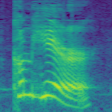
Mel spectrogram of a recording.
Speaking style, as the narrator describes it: he shouted to Dickon

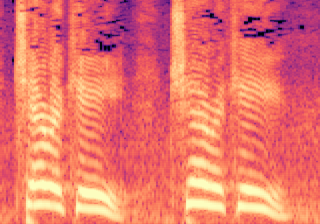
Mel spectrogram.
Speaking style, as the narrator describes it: Shouts of applause went up for the victor, and there were many cries of

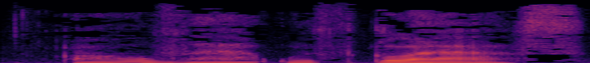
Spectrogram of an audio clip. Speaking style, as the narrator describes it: murmured Orne

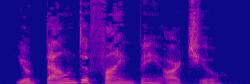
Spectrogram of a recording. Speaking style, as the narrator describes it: she said in an odd, saturnine, caressive voice

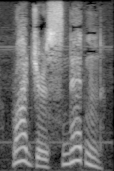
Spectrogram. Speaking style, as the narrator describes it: she cried with a hysteria

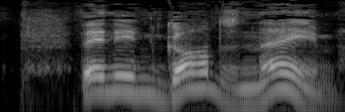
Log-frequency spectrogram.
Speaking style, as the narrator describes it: I cried

